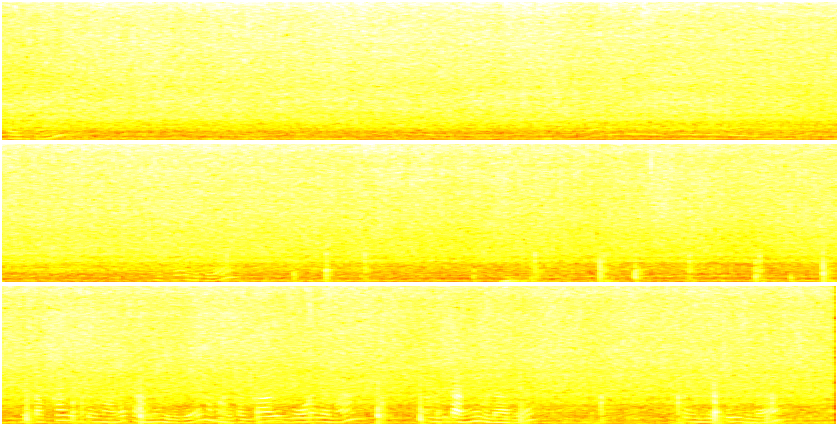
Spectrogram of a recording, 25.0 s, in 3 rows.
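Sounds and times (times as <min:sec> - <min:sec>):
vegetables sizzling in hot oil: 0:00.0 - 0:25.0
wooden spatula stirring: 0:11.1 - 0:24.7
spatula knocking on pan: 0:11.2 - 0:24.7.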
